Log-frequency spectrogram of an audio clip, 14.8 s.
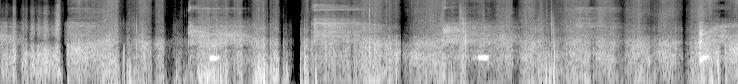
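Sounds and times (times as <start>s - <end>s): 
brush on right ear for ASMR: 0.0s - 14.7s.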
